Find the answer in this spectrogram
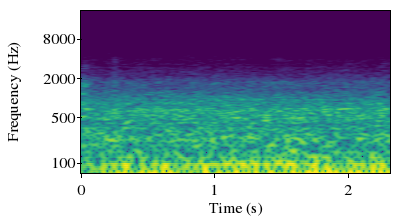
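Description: Steady road noise of a coach travelling on a motorway, heard from inside: a constant low rumble with even road noise above it.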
